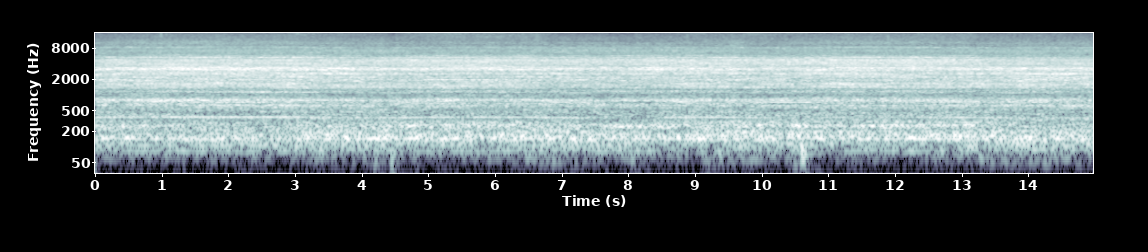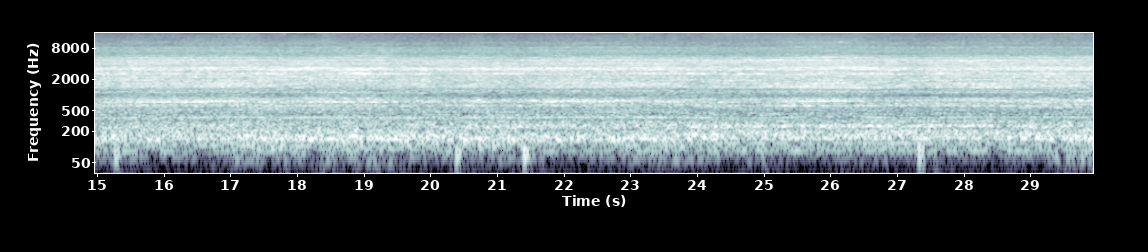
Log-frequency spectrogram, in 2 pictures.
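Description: Ridgid 16-gallon, 6.25 peak horsepower wet/dry shop vacuum running at full suction: a loud, steady whine and rush of air as its floor nozzle works over carpet.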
